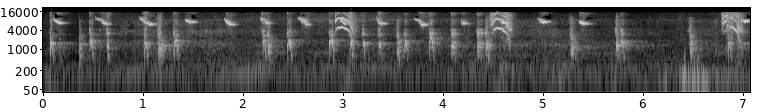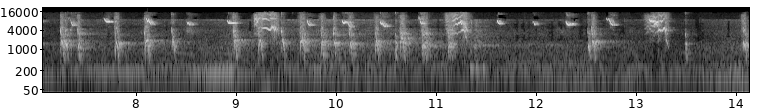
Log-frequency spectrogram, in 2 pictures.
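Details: A squirrel gives rapid, sharp, high chips and squeaky chatters in dense, overlapping bursts. This is a three-in-one squirrel call used as a hunting lure. Finding: squirrel.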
